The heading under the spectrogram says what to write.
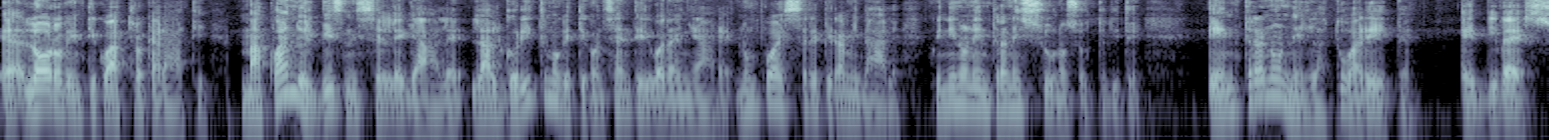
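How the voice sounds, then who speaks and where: Against a quiet background, a man with a fairly low pitch talks at a moderate pace, his pitch swinging very widely. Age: old. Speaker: actor and social media creator; actor, social media creator. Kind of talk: casual chat answering viewer comments. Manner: animated. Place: home room. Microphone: phone near.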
